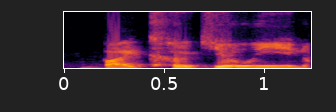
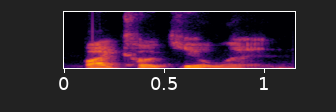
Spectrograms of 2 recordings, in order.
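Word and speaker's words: bicuculline: pronounce the word again so the word is by cochlean or by coculin um yeah those are just the only two by cochlean and bicoculin i me um can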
